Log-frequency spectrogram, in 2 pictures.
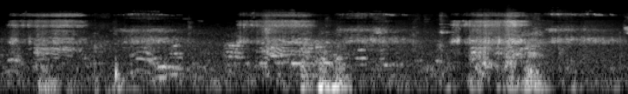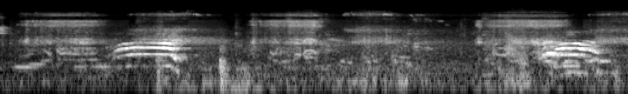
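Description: Soft, uneven, noisy breaths in sleep with a faint whistle at times, roughly every five to six seconds; light snoring.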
